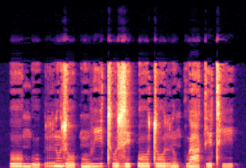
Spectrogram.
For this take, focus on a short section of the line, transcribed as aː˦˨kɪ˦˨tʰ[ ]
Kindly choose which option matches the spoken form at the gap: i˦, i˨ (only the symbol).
i˦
